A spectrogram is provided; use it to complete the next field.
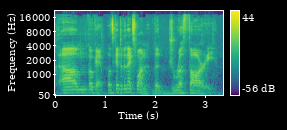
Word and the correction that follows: Drathri: Nope, I said that wrong. The Drathri.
